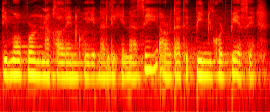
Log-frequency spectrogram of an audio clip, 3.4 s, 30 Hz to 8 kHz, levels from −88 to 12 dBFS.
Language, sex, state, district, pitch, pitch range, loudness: Nagamese, female, Nagaland, Dimapur, 185 Hz, 180-195 Hz, -17 LUFS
